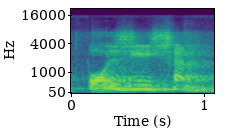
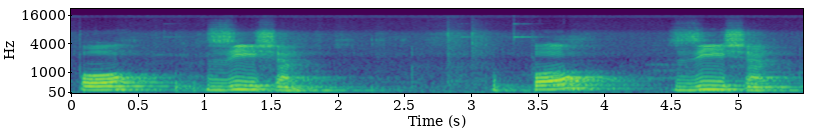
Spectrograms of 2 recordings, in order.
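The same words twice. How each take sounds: First: Said in the usual way. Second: position stretched out very slowly; position said slow and drawn out; slow dictation. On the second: Shown as a demonstration. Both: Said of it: "next example है position".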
